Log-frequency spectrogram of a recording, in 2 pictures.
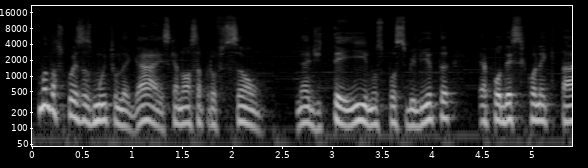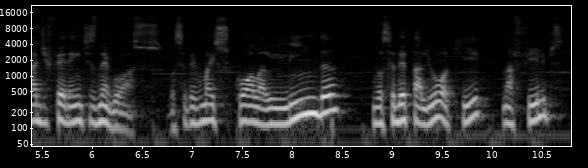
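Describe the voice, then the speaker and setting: A man's voice: mid-range voice, fairly quick, warm tone, husky, soft background music. A man hosting an interview, asking questions in an encouraging, affirming way. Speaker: interview host. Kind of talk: conversational interview.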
